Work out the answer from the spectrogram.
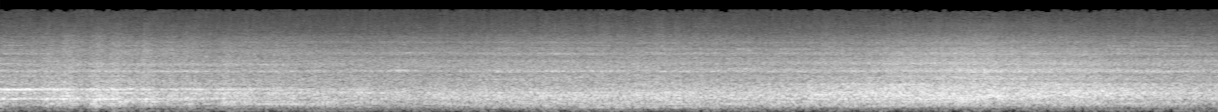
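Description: Freight train of steel-coil wagons rolling past at speed: a steady rumble and clatter of wagon wheels on the rails, with faint thin squeals over it, swelling a little about nine to ten seconds in.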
